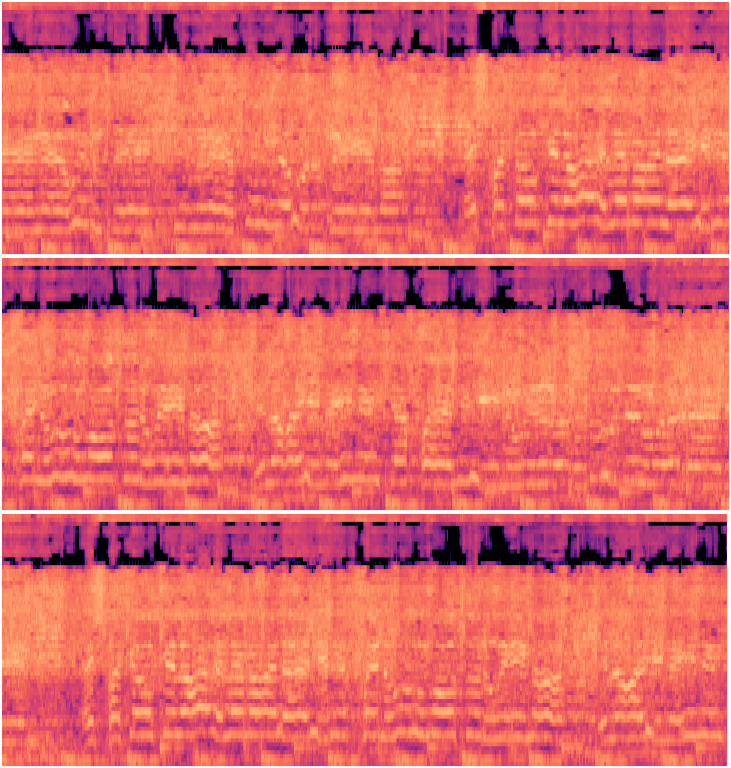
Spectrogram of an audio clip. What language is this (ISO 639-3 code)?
ara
